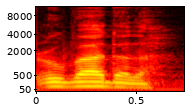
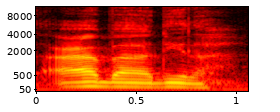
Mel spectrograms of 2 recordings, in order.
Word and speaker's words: Abadilah: In class, I think I pronounced it Ubadalah. But I asked a few sheikhs later on because a couple of brothers pointed it out. It's not Ubadalah, it's Abadilah.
